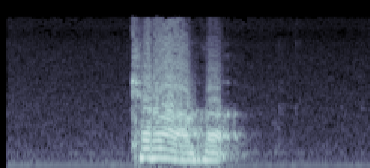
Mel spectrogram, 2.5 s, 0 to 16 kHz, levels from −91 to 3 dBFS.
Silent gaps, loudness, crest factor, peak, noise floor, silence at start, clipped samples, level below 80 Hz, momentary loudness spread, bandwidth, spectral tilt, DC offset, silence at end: none; -15 LUFS; 14 dB; -4 dBFS; -48 dBFS; 0.85 s; under 0.1%; -46 dBFS; 14 LU; 11.5 kHz; -5 dB/octave; under 0.1%; 0.85 s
